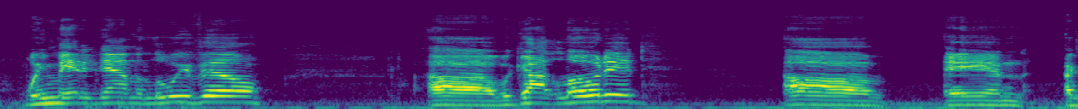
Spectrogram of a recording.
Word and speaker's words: Louisville: So we're gonna make our way down to, and somebody said that I pronounced Louisville wrong. It's Louisville.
